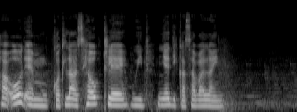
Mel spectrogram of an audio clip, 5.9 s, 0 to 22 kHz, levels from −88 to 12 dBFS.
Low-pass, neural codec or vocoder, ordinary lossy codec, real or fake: 14.4 kHz; none; none; real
